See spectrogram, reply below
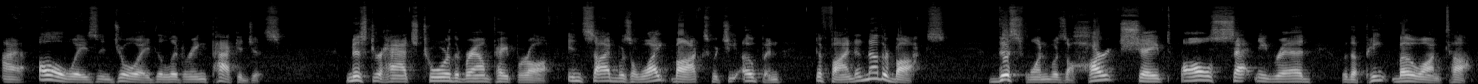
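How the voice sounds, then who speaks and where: A man reading a children's storybook aloud in an expressive way, with dramatic pauses. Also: medium pitch, breathy edge. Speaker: storybook reader.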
